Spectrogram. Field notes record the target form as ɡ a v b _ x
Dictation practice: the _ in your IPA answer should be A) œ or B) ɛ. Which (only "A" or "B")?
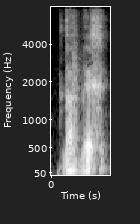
B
